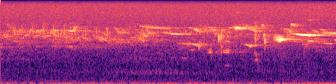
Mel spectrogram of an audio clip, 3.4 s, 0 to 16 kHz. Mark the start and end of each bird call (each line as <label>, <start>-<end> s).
Hawaii Creeper (Loxops mana), 0.1-1.1 s
Apapane (Himatione sanguinea), 1.4-3.4 s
